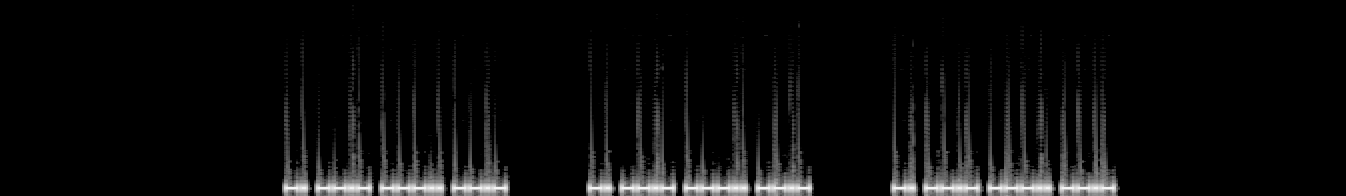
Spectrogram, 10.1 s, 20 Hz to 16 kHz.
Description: Morse code, heard as a keyed tone, about 40 wpm, 700 Hz. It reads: NQ8Q NQ8Q NQ8Q
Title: USA Call Signs - 4 Characters - Repeated 3x - 40wpm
